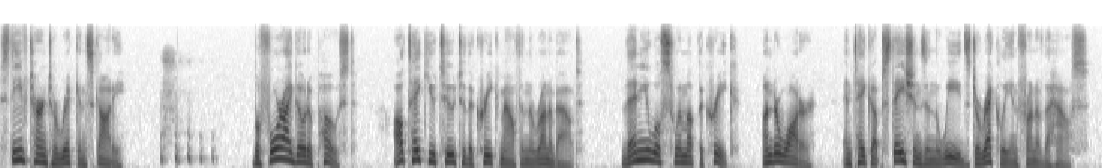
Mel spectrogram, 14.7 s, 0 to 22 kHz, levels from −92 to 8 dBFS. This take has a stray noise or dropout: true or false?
true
